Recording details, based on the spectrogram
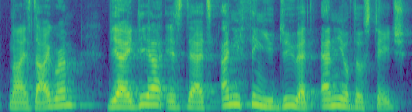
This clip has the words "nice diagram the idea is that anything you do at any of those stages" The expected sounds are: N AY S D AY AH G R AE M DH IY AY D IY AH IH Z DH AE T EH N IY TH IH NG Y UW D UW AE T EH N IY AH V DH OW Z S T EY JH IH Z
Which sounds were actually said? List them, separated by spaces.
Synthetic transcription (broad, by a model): N AY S D AY AH G R AE M DH IY AY D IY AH IH Z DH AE T EH N IY TH IH NG Y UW D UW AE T EH N IY AH V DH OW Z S T EY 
